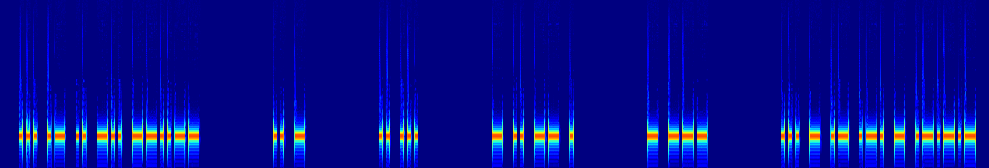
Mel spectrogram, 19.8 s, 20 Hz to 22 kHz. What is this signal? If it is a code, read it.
Morse code, heard as a keyed tone, about 17 wpm, 700 Hz. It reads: SAID, IT IS TIME TO START.
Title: 3x Word-Spacing - Sentences from Top 300 Words - 17wpm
